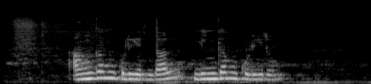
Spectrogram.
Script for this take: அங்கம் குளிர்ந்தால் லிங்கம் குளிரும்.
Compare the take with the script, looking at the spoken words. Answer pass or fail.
pass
